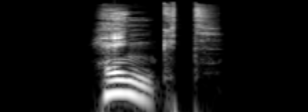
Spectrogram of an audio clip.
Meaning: inflection of henken: 1. second-person plural present 2. third-person singular present 3. plural imperative
- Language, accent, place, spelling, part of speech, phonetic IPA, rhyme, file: German, Germany, Berlin, henkt, verb, [hɛŋkt], -ɛŋkt, De-henkt.ogg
